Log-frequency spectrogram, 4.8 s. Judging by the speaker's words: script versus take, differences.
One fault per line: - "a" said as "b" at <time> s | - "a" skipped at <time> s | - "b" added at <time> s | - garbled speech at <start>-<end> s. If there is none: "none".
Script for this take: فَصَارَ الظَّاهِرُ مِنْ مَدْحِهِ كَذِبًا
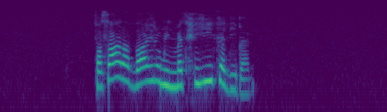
none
